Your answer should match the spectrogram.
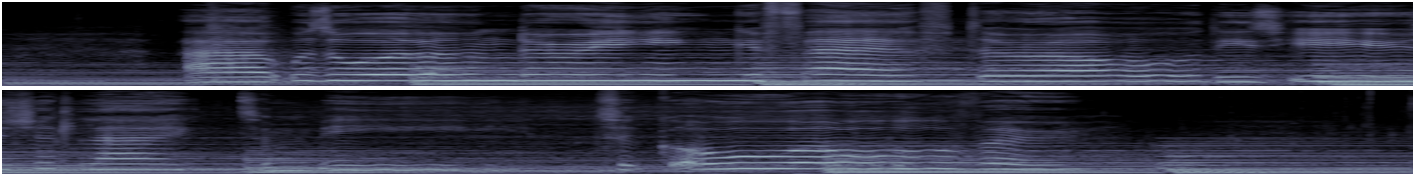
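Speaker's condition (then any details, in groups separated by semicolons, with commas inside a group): No condition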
